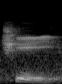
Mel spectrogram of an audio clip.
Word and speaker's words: Qi: uh wireless power transfer and chi which is spelt q i don't know why they pronounce it chi so wpt and qi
